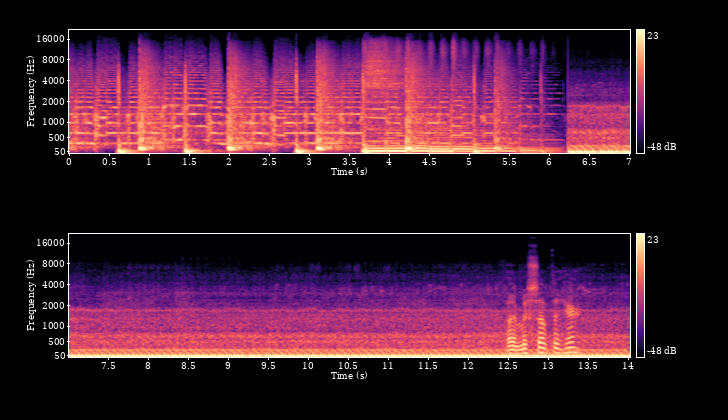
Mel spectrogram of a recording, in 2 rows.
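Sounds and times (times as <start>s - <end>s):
guitar music: 0.0s - 6.2s
motorcycle engine running: 2.9s - 14.0s.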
